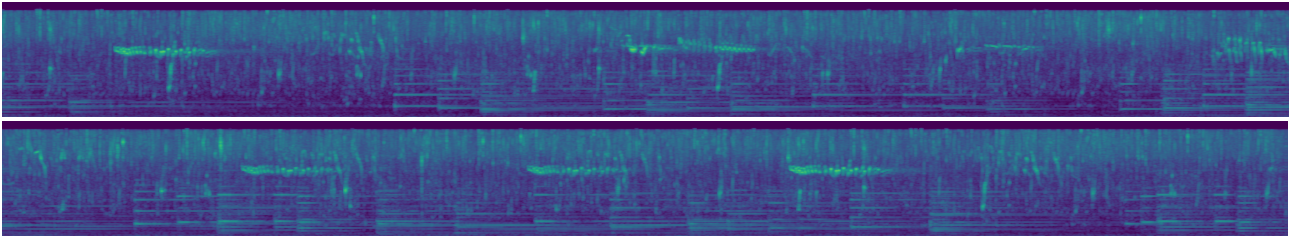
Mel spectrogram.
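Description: Calm, slow instrumental music with held notes, laid over the steady rush and trickle of a small rocky stream. Short high chirps come every few seconds.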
